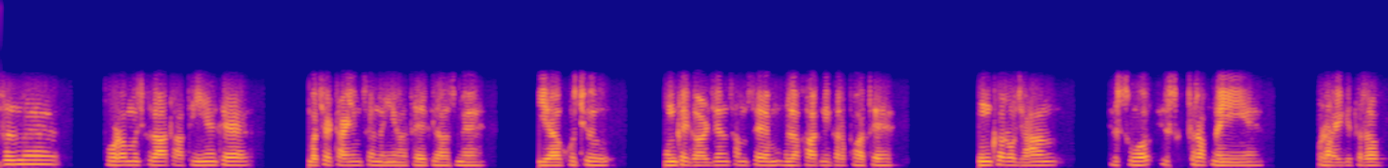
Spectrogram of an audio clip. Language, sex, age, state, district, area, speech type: Urdu, male, 45-60, Uttar Pradesh, Rampur, urban, conversation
